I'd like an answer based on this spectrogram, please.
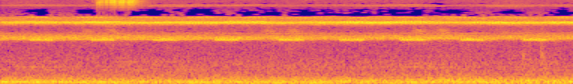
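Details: A chorus of New England crickets in summer, made of constant shrill trilling in two stacked pitches, with one brief very high chirp near the first second and faint low background noise.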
